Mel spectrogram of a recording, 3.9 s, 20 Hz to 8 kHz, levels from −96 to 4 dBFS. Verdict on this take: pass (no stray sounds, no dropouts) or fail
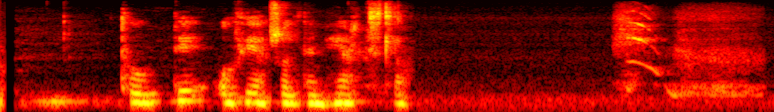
fail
